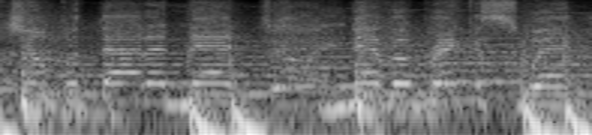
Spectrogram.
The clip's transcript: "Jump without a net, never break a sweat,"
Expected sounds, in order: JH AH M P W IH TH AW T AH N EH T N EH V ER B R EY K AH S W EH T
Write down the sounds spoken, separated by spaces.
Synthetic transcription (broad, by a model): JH AH M P W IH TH AW T AH N EH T N EH V ER B R EY K AH S W EH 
